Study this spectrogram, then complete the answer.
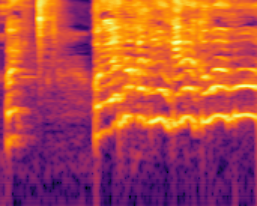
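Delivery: scolding mother. Acted.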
